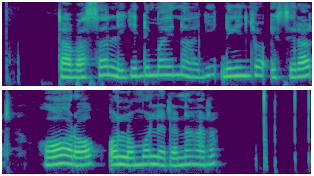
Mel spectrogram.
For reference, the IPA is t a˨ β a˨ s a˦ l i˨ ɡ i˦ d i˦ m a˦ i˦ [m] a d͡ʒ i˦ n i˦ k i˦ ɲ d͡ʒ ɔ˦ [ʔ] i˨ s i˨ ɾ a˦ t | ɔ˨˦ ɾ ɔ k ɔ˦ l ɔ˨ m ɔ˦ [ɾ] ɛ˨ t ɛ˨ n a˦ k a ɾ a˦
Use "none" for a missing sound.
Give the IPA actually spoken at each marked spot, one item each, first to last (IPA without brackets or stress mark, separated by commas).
n, ʔ, l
